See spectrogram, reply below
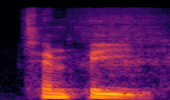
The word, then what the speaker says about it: Tempe: Tempe, Arizona.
